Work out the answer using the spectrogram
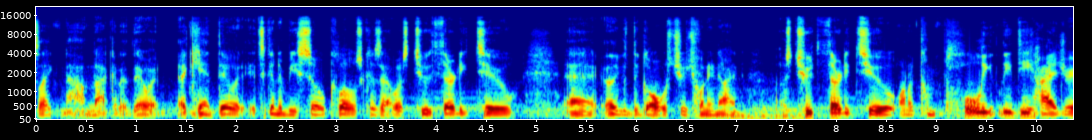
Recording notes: records a quick episode from the train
